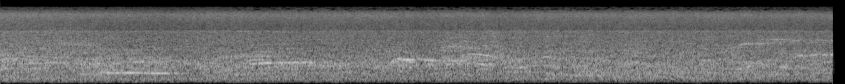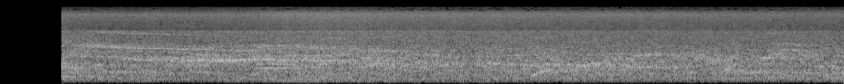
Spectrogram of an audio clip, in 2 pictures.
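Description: Steady rush of splashing, pouring water from water-park play equipment, with faint children's voices and shouts mixed in, echoing in a large indoor hall. The sound drops out completely for about half a second just past halfway.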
